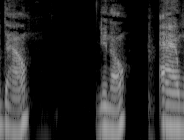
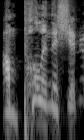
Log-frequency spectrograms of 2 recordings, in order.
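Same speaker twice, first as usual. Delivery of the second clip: ordinary talk, nothing marked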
